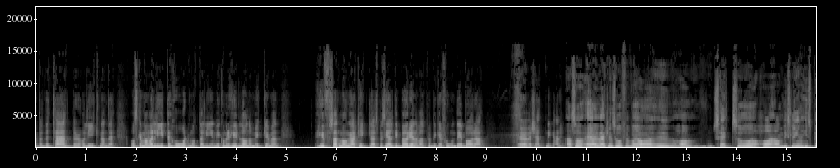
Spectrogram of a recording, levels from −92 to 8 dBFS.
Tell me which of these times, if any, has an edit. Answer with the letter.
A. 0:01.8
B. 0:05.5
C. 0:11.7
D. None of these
D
